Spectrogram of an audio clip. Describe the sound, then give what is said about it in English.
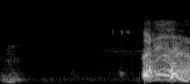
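A person coughs: a brief low rasp, then after a pause a longer, louder rough burst of throat clearing. “If you need to cough, then you need to cough.”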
